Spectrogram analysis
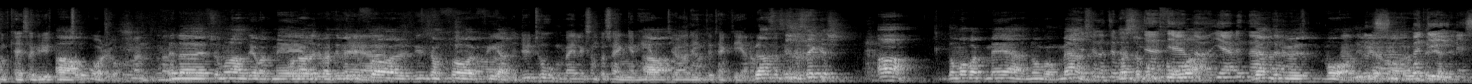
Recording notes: N&auml;r vi skulle spela in denna podcast framf&ouml;r maffig publik p&aring; Lund Comedy Festival s&aring; d&ouml;k det inte ljudteknikern som skulle spela in det hela upp s&aring; jag spelade in det p&aring; min mobil s&aring; det &auml;r riktigt d&aring;lig. (LIVE!). När vi skulle spela in denna podcast framför maffig publik på Lund Comedy Festival så dök det inte ljudteknikern som skulle spela in det hela upp så jag spelade in det på min mobil så det är riktigt dåligt ljud.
